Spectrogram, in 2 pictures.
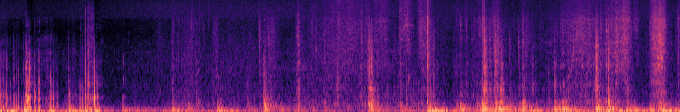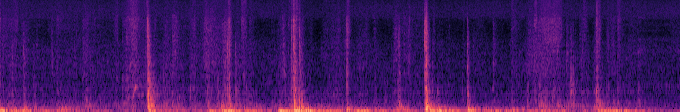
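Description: Leatherette-covered sofa cushions and a plywood slide-out bed panel being moved back into place: an irregular run of knocks and bumps with rubbing and sliding, and a longer rubbing stretch about seven seconds in.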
